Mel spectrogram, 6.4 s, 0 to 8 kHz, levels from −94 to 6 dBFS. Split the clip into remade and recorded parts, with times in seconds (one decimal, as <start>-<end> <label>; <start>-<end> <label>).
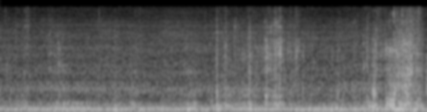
0.0-2.0 recorded; 2.0-3.1 remade; 3.1-6.4 recorded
